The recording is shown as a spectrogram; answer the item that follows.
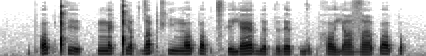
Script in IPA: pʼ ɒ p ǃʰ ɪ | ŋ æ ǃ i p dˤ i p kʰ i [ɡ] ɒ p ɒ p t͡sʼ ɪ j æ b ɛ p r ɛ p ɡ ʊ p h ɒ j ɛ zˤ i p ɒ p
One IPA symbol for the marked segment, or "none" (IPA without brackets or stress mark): ŋ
